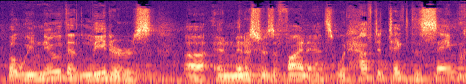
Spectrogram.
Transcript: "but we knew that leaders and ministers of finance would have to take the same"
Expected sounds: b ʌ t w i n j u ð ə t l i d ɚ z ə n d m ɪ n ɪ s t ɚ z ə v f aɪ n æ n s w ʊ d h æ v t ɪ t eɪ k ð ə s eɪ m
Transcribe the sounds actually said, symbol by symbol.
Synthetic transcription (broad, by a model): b ʌ t w i n j u ð ə t l i d ɚ z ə n m ɪ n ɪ s t ɚ z ə v f aɪ n æ n s w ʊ d h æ f t ɪ t eɪ k ð ə s eɪ m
